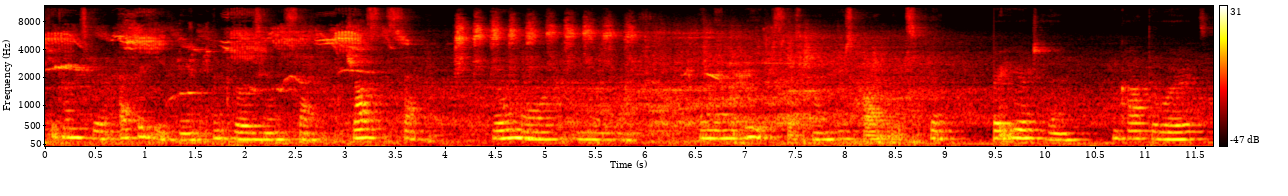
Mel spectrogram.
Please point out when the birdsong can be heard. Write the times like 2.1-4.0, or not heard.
0.0-7.2.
